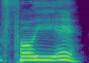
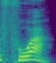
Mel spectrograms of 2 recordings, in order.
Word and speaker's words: foie: Vamos, el siguiente es de arroba ay Dice, no se dice foie, se dice fuá.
